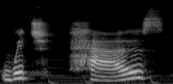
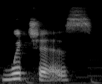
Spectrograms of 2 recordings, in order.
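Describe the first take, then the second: First: The word has is said in full. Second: The word has is clipped and linked.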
